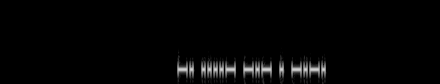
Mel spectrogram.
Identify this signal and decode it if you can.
Morse code, heard as a keyed tone, about 40 wpm, 700 Hz. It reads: N4KEC
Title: USA Call Signs - 5 Characters - Repeated 3x - 40wpm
